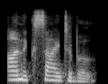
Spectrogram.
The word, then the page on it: unexcitable: Indian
